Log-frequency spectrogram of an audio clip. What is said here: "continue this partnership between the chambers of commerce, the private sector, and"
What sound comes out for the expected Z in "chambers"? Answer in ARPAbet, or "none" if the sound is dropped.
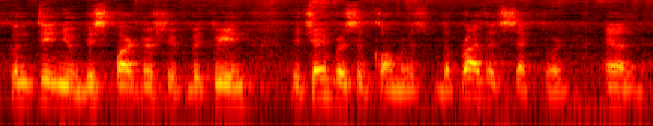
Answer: S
